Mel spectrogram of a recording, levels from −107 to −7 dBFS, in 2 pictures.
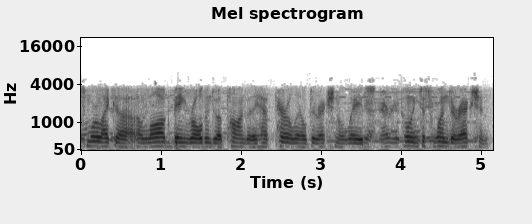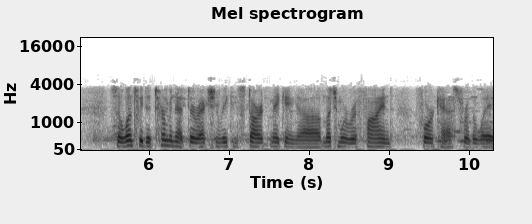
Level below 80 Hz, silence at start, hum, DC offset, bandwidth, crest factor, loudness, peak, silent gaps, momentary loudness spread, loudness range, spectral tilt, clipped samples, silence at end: -68 dBFS; 0 s; none; under 0.1%; 5 kHz; 18 dB; -27 LUFS; -10 dBFS; none; 7 LU; 3 LU; -3 dB/octave; under 0.1%; 0 s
